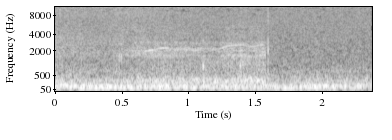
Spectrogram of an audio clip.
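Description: Near silence: room tone with a low steady hum, and a faint thin wavering tone for about a second near the middle.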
